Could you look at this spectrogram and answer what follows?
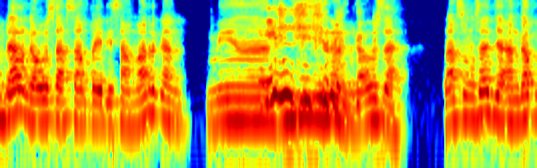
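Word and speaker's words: مِنْدِيلٌ: Ya, mindilun. Dalnya panjang, ada ya sukun nyambung sama lam. Mindilun.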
